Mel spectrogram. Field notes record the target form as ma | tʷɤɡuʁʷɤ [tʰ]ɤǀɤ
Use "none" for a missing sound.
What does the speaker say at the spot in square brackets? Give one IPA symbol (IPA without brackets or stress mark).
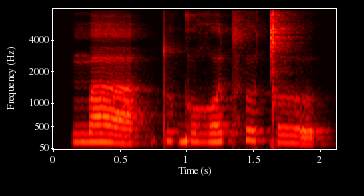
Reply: tʰ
